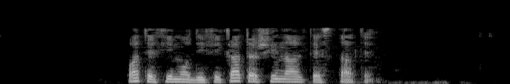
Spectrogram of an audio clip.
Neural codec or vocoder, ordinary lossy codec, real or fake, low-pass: none; MP3, 24 kbps; real; 5.4 kHz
